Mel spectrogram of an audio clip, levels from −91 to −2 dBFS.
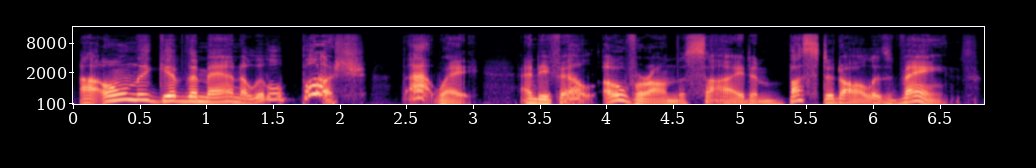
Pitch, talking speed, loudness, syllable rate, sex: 145 Hz, 175 wpm, -19 LUFS, 4.3 syllables/s, male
